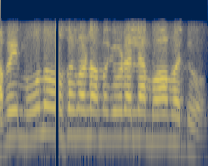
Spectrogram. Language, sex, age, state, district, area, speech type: Malayalam, male, 45-60, Kerala, Kottayam, rural, conversation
